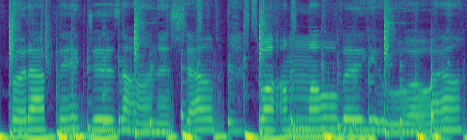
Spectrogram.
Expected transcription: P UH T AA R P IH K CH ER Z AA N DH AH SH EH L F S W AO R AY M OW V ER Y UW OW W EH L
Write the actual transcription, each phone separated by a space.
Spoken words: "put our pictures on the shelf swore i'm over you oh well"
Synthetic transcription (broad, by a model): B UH T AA P IH K CH ER Z N DH AH SH EH L F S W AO AY M OW V ER Y UW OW W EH L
